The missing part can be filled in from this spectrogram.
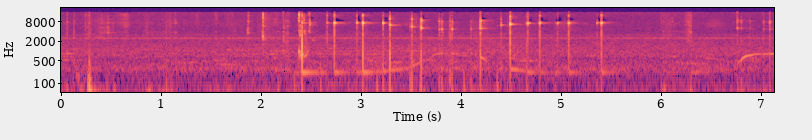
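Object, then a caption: Glass mason jar partly filled with water. A clear glass mason jar, partly filled with water, is held in both hands and tapped on the glass with the fingertips. The result is a quick, uneven series of soft, bright clinks with brief high ringing tones, plus low gliding tones from the water inside.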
